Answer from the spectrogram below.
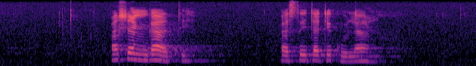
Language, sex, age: Swati, female, 21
